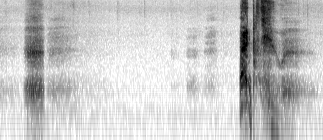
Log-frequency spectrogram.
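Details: Person holding back sneezes: a brief stifled burst, then after a pause a sharp explosive sneeze with a trailing voiced sound; suppressed and full sneezes.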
